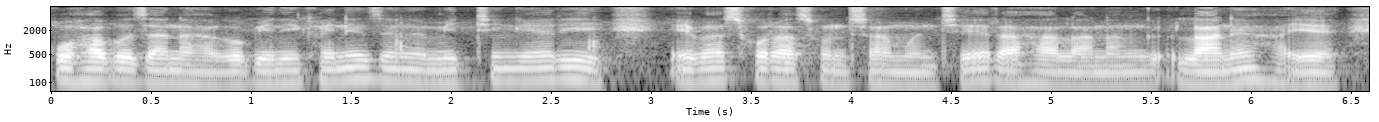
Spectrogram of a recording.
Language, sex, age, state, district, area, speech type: Bodo, male, 30-45, Assam, Chirang, rural, spontaneous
